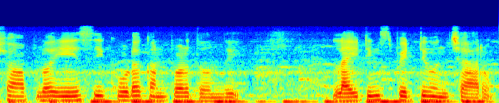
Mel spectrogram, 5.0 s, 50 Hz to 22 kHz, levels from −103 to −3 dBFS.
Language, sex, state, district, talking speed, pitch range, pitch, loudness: Telugu, female, Telangana, Mahabubabad, 85 wpm, 120-160 Hz, 135 Hz, -17 LUFS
